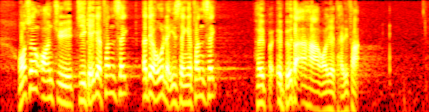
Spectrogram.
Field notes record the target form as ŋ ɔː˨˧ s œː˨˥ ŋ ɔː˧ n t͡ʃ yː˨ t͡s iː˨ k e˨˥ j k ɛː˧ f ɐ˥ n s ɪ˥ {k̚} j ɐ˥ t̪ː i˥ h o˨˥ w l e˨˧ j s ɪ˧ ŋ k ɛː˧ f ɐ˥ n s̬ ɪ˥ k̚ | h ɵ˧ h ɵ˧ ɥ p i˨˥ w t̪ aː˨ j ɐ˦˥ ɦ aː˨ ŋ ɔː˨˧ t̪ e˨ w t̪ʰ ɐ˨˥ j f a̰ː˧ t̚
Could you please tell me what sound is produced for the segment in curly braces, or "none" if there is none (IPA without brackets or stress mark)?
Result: k̚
